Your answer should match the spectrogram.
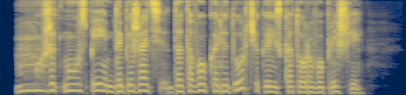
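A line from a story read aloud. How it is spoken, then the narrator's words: Hopeful whisper. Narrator (Russian): прошептала я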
